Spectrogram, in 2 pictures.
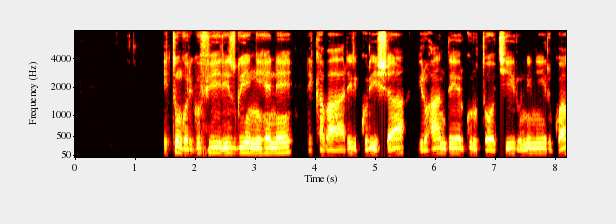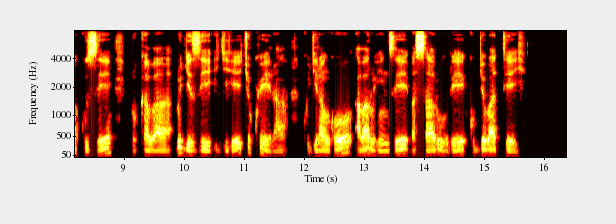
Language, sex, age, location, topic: Kinyarwanda, male, 36-49, Kigali, agriculture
